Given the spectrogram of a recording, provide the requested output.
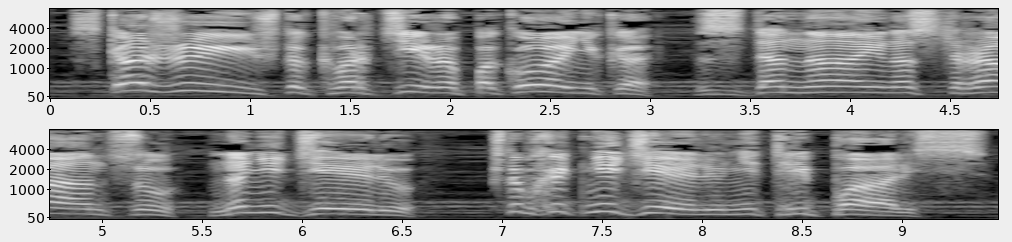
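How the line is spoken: Growled shout. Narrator (Russian): прорычал Никанор Иванович, крикнул супруге

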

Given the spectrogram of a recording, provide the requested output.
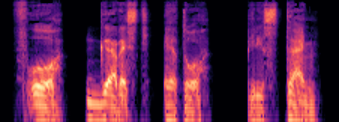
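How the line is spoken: Muttering. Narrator (Russian): бормотал Турбин

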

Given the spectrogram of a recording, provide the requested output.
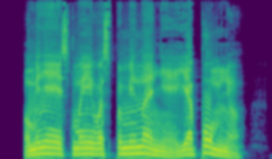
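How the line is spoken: Distant indignant cry. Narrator (Russian): вскричал Леспер где-то далеко-далеко, возмущенно

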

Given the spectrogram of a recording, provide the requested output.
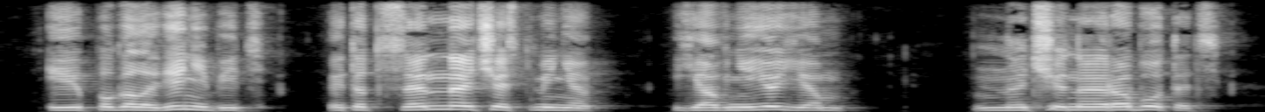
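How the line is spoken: Menacing growl. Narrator (Russian): Угрожающе прорычал Терн

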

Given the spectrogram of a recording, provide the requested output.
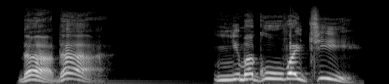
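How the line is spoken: Shout. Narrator (Russian): крикнул я

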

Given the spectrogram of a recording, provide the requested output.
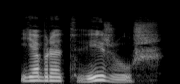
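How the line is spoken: Quiet. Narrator (Russian): тихонько говорил он

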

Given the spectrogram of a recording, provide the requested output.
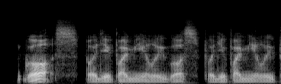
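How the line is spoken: Habitual bass voice. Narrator (Russian): прибавил привычным басом

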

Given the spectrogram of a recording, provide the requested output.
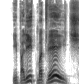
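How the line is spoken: Shout. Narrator (Russian): закричал он

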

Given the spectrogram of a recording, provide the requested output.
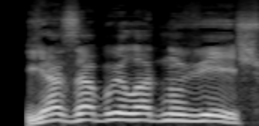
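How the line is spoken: Exclaimed. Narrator (Russian): воскликнул каноник

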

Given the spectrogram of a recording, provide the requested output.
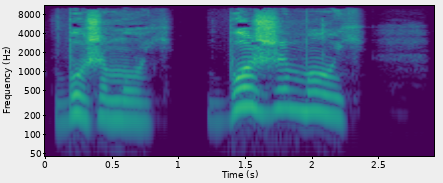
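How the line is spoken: Sobbing. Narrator (Russian): рыданий Любской, которыми разразилась она

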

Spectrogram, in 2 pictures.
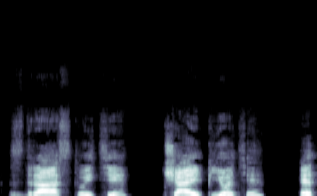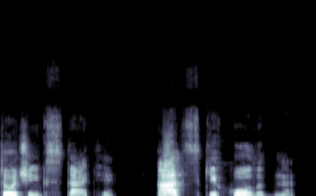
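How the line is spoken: Velvety bass voice. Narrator (Russian): он ... говорит бархатным басом

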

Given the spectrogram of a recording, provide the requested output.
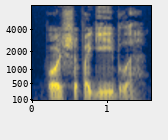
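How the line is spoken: Muttering. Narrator (Russian): пробормотал арестант

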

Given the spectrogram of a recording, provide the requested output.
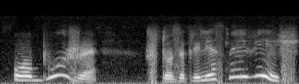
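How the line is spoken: Delighted exclamation. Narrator (Russian): воскликнула Кэти

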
